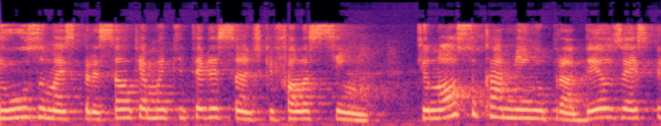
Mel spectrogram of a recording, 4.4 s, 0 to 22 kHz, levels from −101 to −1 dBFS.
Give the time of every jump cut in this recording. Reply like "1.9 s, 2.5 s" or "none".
2.7 s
